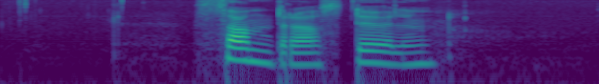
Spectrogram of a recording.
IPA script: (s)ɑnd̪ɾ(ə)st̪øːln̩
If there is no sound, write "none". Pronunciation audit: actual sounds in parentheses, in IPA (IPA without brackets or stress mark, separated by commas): s, ɑ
